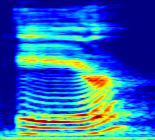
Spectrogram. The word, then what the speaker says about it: heir: We also have a lot of words which are which contain the letter H, but in which the H is silent. Heir, like the heir of the throne, heir.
